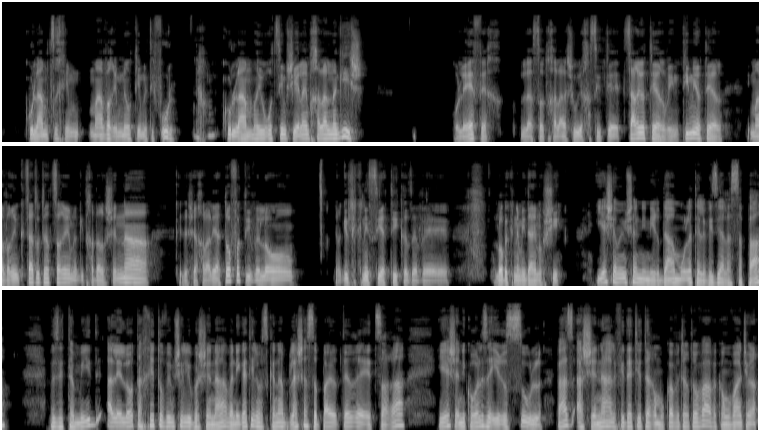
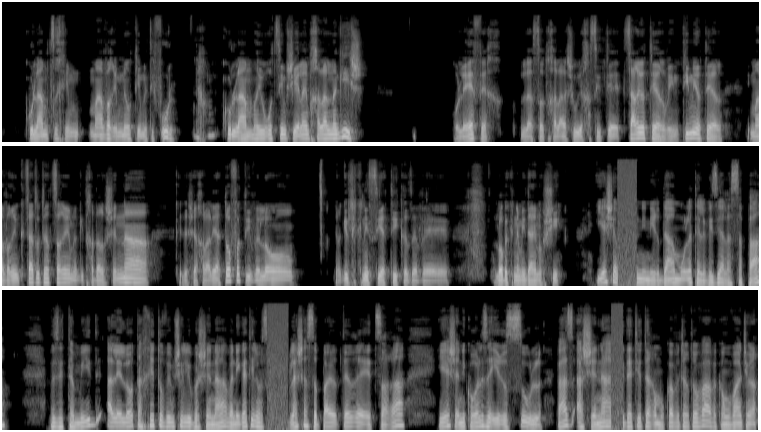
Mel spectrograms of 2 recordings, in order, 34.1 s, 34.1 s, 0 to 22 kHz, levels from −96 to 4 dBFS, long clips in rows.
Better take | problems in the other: first | audio cutting out; filled with static; at 21 s, at 27 s and at 32 s

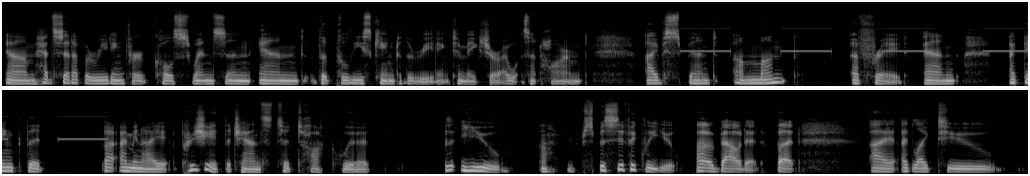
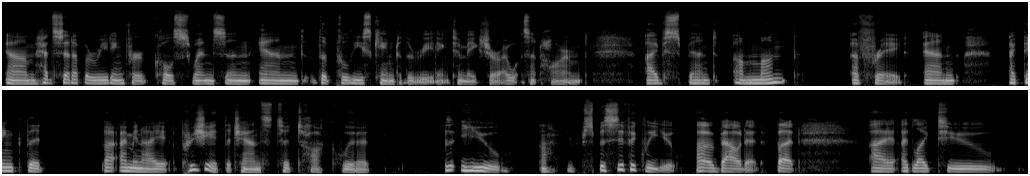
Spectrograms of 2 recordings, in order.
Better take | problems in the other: second | alarm; faint; from 7 to 11 s; peak 10 dB below the speech

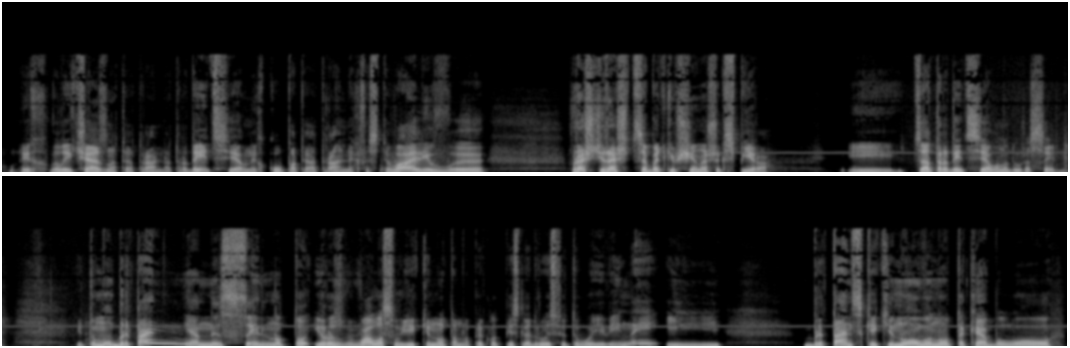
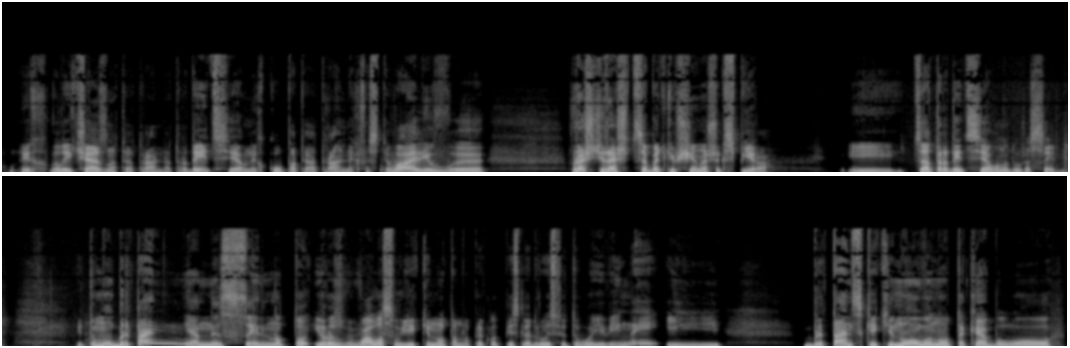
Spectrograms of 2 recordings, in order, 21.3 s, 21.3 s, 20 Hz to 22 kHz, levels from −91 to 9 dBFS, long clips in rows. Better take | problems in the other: second | high-pitched whine; faint; from 7 s on; 2.5 kHz, 30 dB below the speech

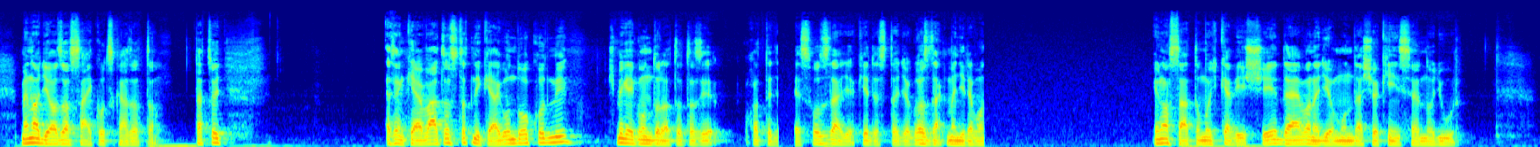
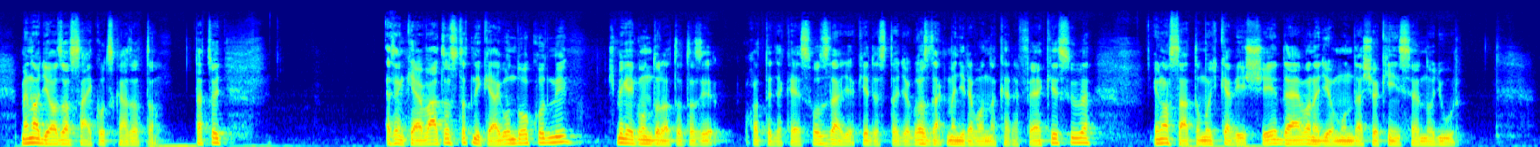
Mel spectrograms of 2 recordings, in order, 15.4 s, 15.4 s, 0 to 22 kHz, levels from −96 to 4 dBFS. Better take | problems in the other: second | audio cutting out; at 8 s and at 10 s for 1.5 s

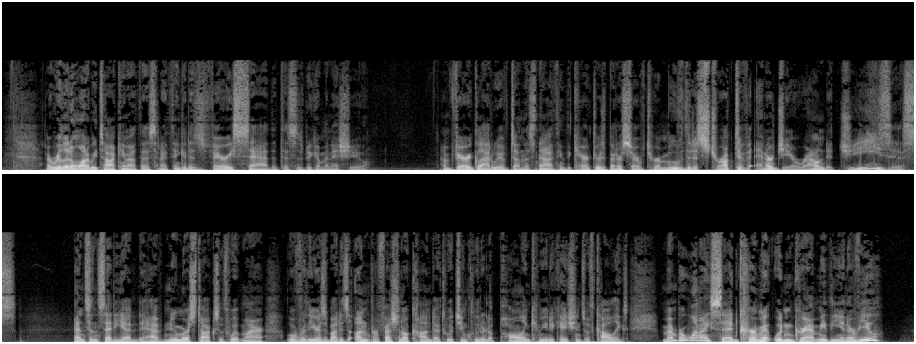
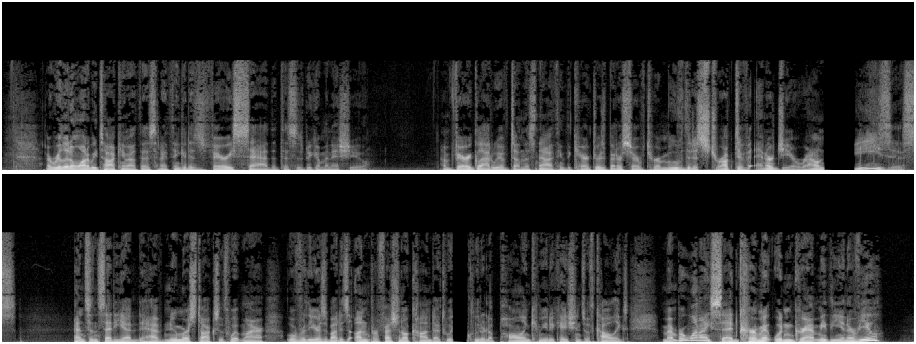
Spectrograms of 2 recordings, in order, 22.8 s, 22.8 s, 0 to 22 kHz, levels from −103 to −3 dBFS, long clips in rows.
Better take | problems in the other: first | audio cutting out; at 10 s and at 17 s

